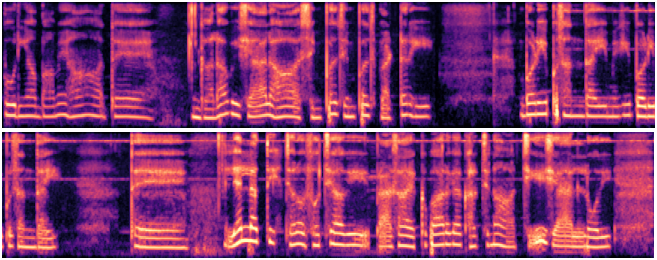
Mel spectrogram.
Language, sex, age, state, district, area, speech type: Dogri, female, 18-30, Jammu and Kashmir, Udhampur, rural, spontaneous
